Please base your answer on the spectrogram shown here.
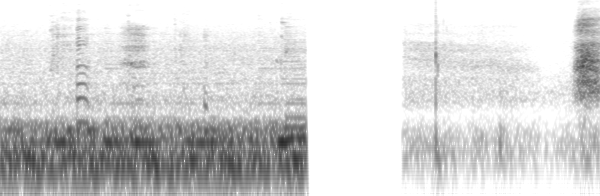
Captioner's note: chuckles lightly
